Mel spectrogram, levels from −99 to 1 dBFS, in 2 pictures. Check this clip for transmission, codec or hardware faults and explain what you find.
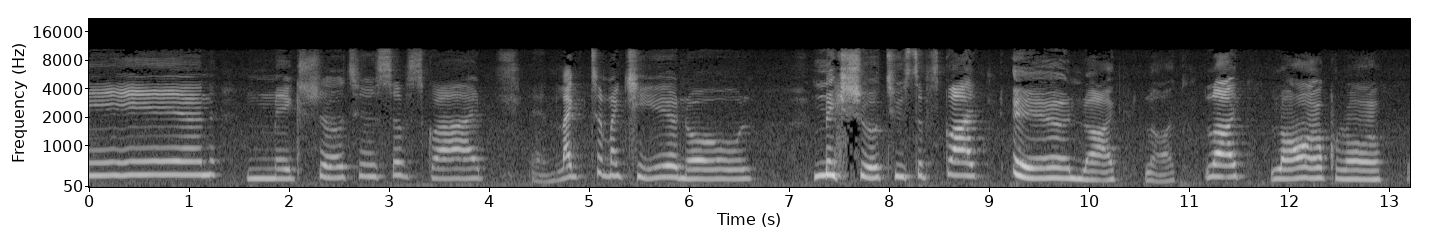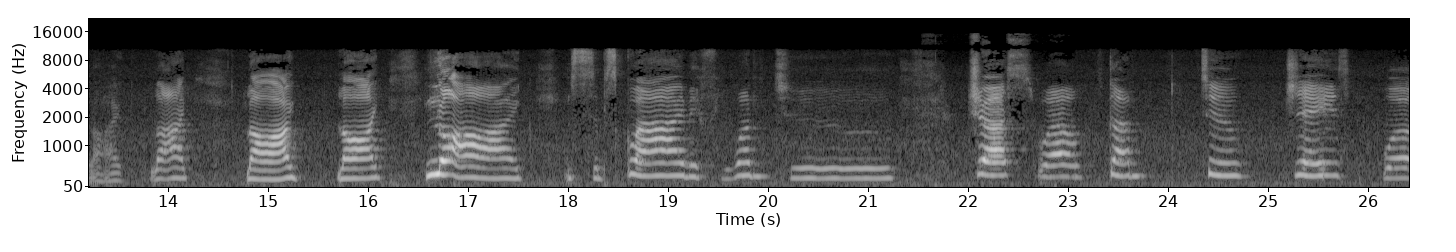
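One fault turns up, between 21.54 and 23.04 s: a faint metallic shimmer rides on the brightest parts of the sound while the top end goes dull. This is imaging from linear upsampling. The audio was raised from 22 kHz to 44.1 kHz by joining samples with straight lines, a poor interpolation filter. It rolls off the upper band and leaves a mirrored copy of the spectrum between 11.03 kHz and 22.05 kHz, around 30 dB below the signal.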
